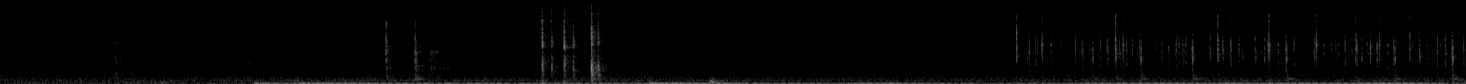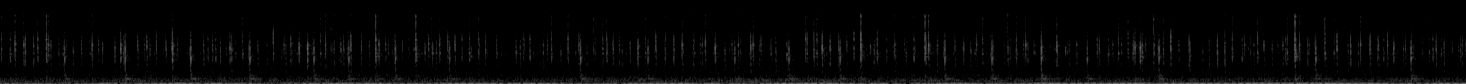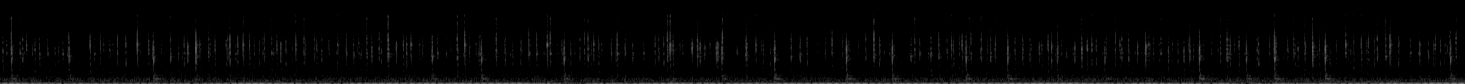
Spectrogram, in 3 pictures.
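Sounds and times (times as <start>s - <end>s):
fast mechanical keyboard typing: 5.4s - 6.1s, 10.1s - 43.9s.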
